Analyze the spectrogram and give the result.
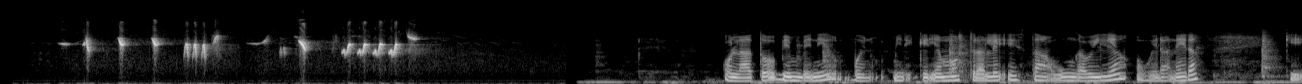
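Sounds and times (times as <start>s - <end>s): bird chirping: 0.2s - 5.7s.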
